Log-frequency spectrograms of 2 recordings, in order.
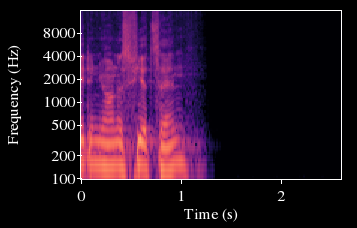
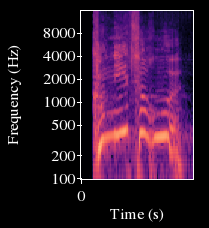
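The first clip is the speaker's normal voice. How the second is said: high, louder exclamation; exasperated cry; 12 semitones higher, 4 dB louder than usual. Acted. Preacher voicing the church's restless pressure, exasperated cry. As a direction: burst out with the restlessness.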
